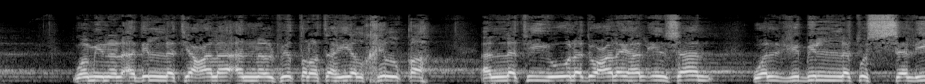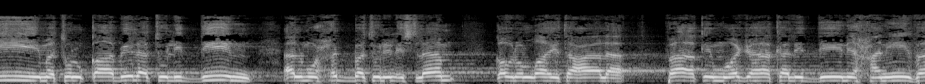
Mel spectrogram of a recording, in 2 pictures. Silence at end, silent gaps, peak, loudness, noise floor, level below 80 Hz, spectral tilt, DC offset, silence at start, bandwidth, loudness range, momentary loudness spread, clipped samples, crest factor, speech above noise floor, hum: 0 s; none; -2 dBFS; -12 LUFS; -35 dBFS; -48 dBFS; -5 dB/octave; under 0.1%; 0 s; 11 kHz; 2 LU; 6 LU; under 0.1%; 10 dB; 24 dB; none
